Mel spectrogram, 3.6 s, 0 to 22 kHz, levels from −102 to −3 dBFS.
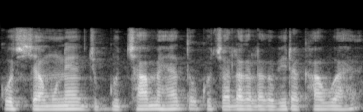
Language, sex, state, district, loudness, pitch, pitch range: Hindi, male, Jharkhand, Deoghar, -20 LUFS, 115 Hz, 115-125 Hz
